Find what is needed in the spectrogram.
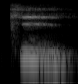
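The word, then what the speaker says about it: quay: vowel sound e so this word is pronounced as key don't be deceived by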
